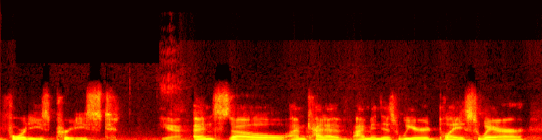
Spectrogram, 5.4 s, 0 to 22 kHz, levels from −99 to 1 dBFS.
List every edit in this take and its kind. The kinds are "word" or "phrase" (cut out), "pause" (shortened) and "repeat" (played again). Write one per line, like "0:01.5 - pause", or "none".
0:01.4 - pause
